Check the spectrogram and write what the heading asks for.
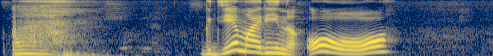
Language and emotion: Russian, positive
